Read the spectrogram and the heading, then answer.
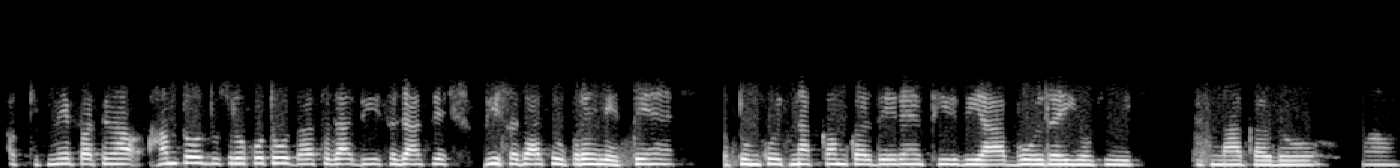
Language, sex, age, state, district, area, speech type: Hindi, female, 18-30, Uttar Pradesh, Prayagraj, rural, conversation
